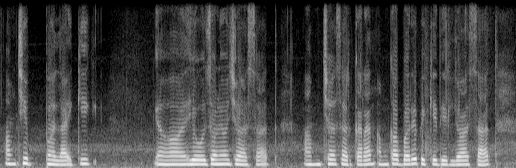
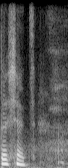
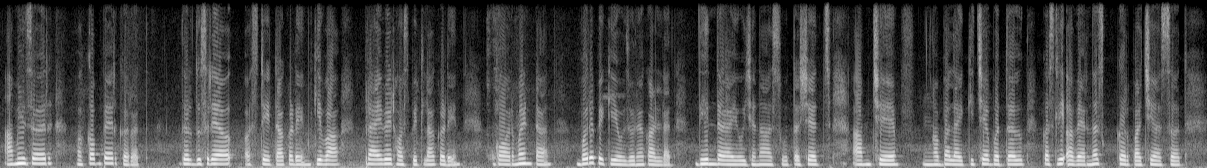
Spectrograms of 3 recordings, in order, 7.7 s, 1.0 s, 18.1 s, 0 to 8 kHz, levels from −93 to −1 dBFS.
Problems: constant background noise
